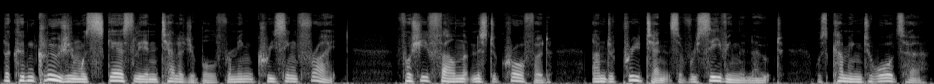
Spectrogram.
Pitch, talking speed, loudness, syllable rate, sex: 125 Hz, 155 wpm, -19 LUFS, 5.2 syllables/s, female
